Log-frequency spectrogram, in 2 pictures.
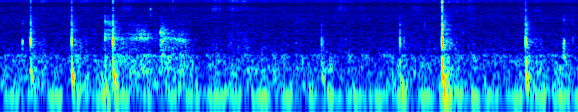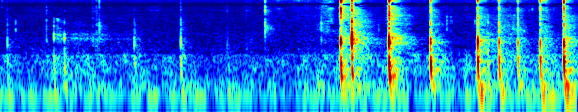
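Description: Faint dry ticks and soft scratches, then sharper clicks: a plastic pen tip tracing over a glossy paperback cover.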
